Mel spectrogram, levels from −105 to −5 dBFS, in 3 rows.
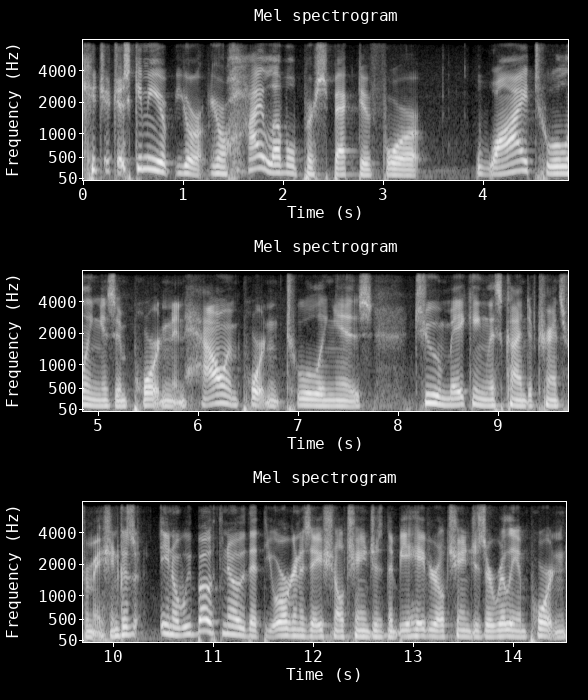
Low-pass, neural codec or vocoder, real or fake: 7.2 kHz; none; real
